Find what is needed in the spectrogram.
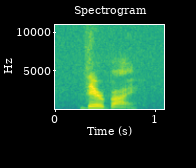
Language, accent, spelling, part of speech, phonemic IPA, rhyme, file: English, US, thereby, adverb, /ðɛɹˈbaɪ/, -aɪ, En-us-thereby.ogg
- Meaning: By it; by that; by that means, or as a consequence of that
